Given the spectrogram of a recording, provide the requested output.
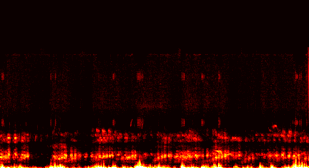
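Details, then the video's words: On a warm May evening in the Allhallows marshes, North Kent, hundreds of marsh frogs give a loud, rapid, cackling chorus of overlapping pulsed croaks. "Marsh Frogs - Allhallows marshes, North Kent."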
